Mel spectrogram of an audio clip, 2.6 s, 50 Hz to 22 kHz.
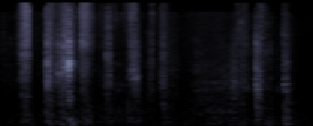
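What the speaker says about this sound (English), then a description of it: "We only have 1 card, so we'll shuffle that into our deck." Playing cards for the Pathfinder Adventure Card Game, a single card shuffled into a deck: quiet, quick riffling and sliding rustles in a few short bursts, with no talk.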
